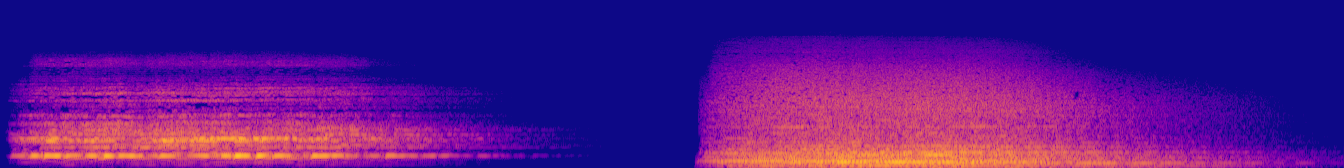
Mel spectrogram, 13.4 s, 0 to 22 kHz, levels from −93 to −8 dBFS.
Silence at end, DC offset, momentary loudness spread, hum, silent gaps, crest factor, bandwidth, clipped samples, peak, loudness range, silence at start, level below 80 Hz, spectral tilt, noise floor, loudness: 1.2 s; under 0.1%; 18 LU; none; 6.63-6.94 s; 18 dB; 7.6 kHz; under 0.1%; -14 dBFS; 15 LU; 0.1 s; -46 dBFS; -9 dB/octave; under -90 dBFS; -29 LUFS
